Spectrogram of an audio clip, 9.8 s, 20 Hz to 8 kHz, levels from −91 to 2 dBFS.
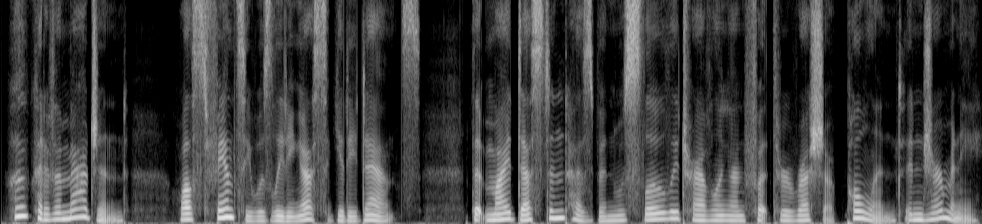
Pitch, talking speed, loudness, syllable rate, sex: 200 Hz, 160 wpm, -18 LUFS, 5.0 syllables/s, female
